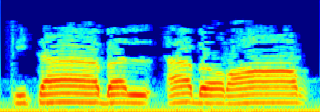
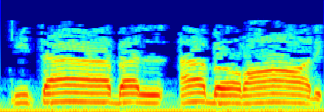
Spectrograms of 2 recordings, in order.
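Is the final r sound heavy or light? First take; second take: heavy; light. First: The final r is heavy, with no vowel. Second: The final r is light, with a faint vowel. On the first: "هذا في حال السكون" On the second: "هذا هو الروم"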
